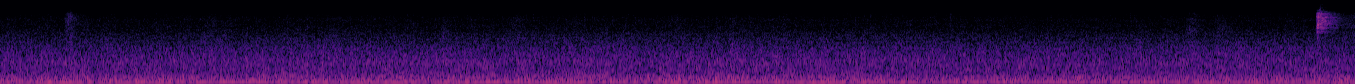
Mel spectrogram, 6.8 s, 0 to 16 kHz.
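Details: Box fan with a 2.6 amp motor running on medium speed: steady, even whoosh of air over a low motor hum with no rattles, ticks or wobble; it has a quick spin-down and runs smoothly.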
